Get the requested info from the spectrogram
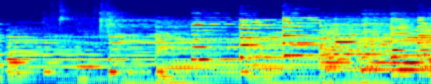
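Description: Grand piano playing a slow, sustained piece, a new chord struck about every second, with notes ringing into one another.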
